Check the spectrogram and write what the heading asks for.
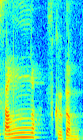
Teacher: in Bengal you've got it very clearly as Sanskritam, because we make everything in Bengal into the ang. The anuswara is always the ang.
